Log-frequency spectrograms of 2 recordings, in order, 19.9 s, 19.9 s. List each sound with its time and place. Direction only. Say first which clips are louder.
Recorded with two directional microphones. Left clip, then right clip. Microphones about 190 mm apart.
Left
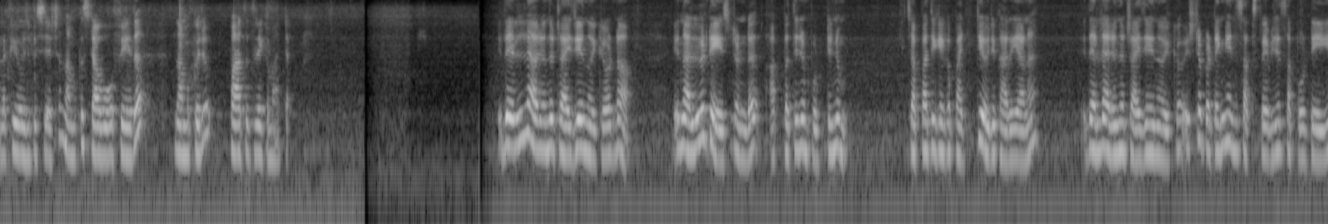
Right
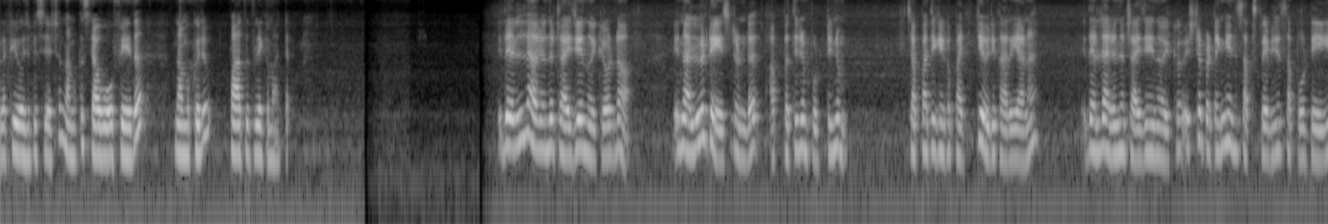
0.0 s speech: right 6 dB; 35° right (ahead or behind)
7.4 s a woman's voice: right 2 dB; centre (ahead or behind)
